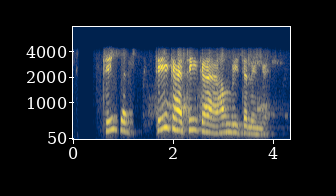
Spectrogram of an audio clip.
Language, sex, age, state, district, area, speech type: Hindi, female, 45-60, Bihar, Madhepura, rural, conversation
